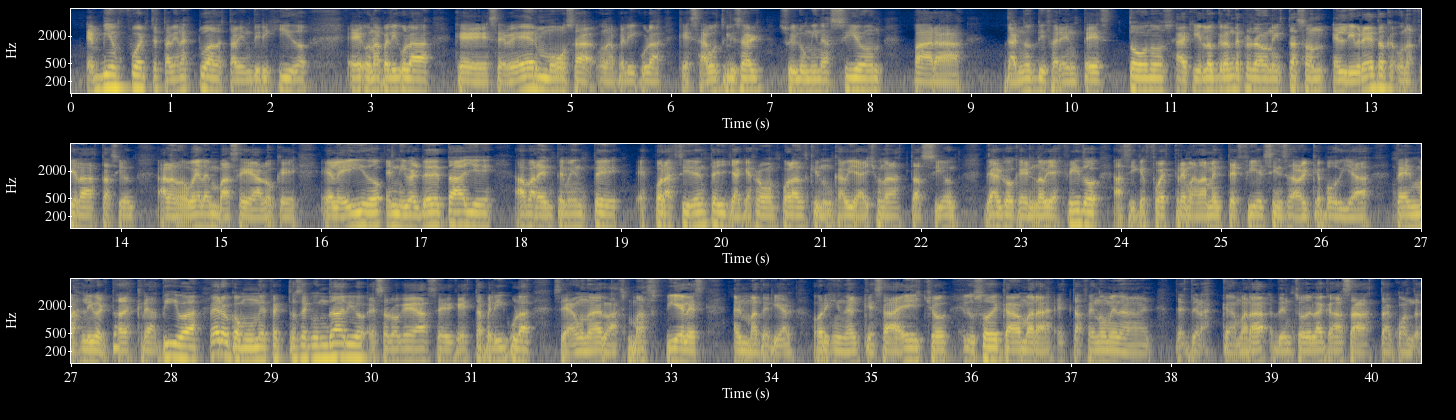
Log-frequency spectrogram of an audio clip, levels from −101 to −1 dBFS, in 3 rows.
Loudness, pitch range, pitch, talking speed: -19 LUFS, 105-125 Hz, 115 Hz, 190 wpm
